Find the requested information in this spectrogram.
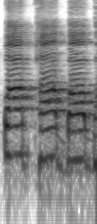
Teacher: पा फा बा भा ये ओष्ठ से बोले जाते हैं, इनको हम पवर्ग के सभी व्यंजनों को वहीं से बोलते हैं।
